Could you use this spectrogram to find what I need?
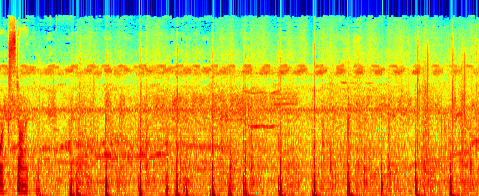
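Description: Footsteps tread steadily on hard ground.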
